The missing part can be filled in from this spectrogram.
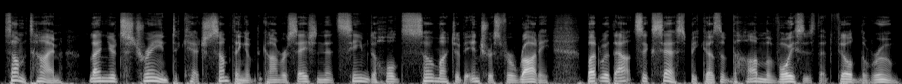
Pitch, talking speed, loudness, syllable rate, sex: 120 Hz, 225 wpm, -21 LUFS, 6.1 syllables/s, male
